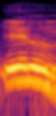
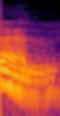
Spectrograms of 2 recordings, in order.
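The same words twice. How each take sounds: First: Said in the usual way. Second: "এল" with an open ae vowel; corrected letter L. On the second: Shown as a demonstration. ("এল" খোলা অ্যা-ধ্বনিতে) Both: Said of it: "এল নয়".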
